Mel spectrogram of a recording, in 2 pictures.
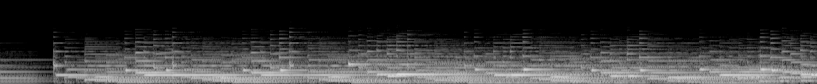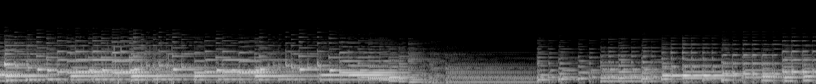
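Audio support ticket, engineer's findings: DAB burbling, 9.16–9.91 s: burbly noise blips over the programme. Weak-signal bit errors slip past error correction into MP2 data, corrupting samples in single sub-bands. 42 frames hit.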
